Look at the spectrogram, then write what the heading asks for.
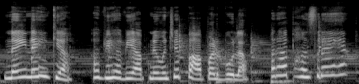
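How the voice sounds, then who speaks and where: A high-voiced young-sounding cartoon village wife, acted by a woman narrator, anxious and quick to take offence. She fires off fretful questions over background music. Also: lively intonation. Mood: indignant.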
